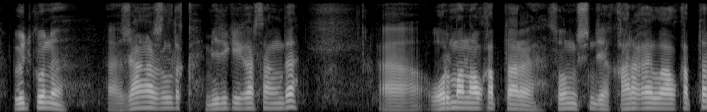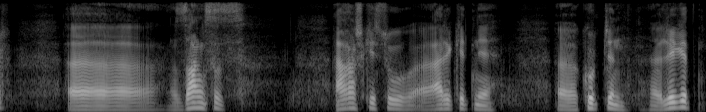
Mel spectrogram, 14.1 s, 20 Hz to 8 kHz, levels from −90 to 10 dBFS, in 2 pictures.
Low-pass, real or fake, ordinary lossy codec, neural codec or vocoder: 7.2 kHz; real; none; none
